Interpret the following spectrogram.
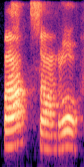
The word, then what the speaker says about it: pássaro: Quando eu digo pássaro, o pá é o mais forte.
